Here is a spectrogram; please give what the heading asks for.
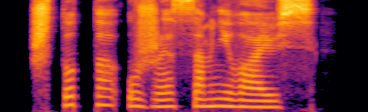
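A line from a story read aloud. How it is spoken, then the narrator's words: Muttered. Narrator (Russian): пробормотала я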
